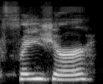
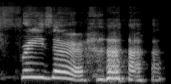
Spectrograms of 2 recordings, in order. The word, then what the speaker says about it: Fraser: on an american show they were like frasier and we're like it's not frasier it's freezer yeah it's maybe just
